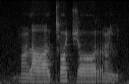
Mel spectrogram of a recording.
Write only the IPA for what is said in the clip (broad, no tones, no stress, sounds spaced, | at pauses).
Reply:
bʱ ɔ̃ l ɑː l cʰ ɔ t͡ʃ ɔː r ɔ̃ ʎ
